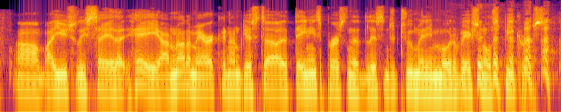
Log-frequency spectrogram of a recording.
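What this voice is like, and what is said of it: Danish accent in English. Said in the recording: “I'm from Denmark originally. That's where you probably will pick up the weird accent I have.”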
